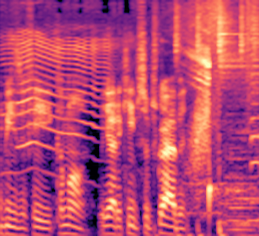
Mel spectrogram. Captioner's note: baby crying; upbeat music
